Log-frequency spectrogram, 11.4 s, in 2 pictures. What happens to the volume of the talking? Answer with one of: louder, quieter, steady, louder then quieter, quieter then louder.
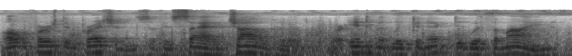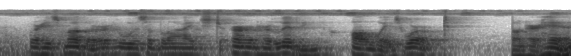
steady.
